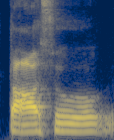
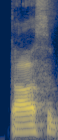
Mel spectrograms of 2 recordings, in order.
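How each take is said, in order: First: The final u vowel is said fully. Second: The final u vowel is barely heard. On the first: The speaker calls it wrong. "ये बहुत common mistake है" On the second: The speaker calls it right. "सोच लीजिए कि ये यू की मात्रा है ही नहीं"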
